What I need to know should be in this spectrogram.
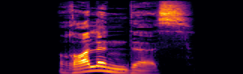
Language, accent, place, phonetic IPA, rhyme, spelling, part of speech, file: German, Germany, Berlin, [ˈʁɔləndəs], -ɔləndəs, rollendes, adjective, De-rollendes.ogg
- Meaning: strong/mixed nominative/accusative neuter singular of rollend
